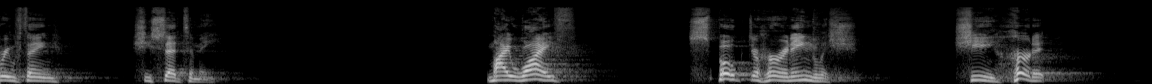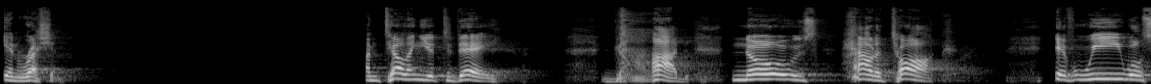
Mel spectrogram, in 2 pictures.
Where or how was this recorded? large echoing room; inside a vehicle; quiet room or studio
large echoing room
